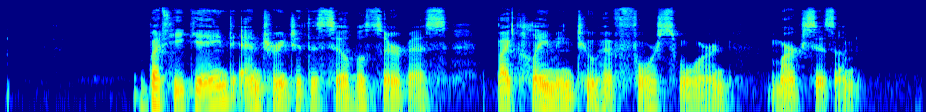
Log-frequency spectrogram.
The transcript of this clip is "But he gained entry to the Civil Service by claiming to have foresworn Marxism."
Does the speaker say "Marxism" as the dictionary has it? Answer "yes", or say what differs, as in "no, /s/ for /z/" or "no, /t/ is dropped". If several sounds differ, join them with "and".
yes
